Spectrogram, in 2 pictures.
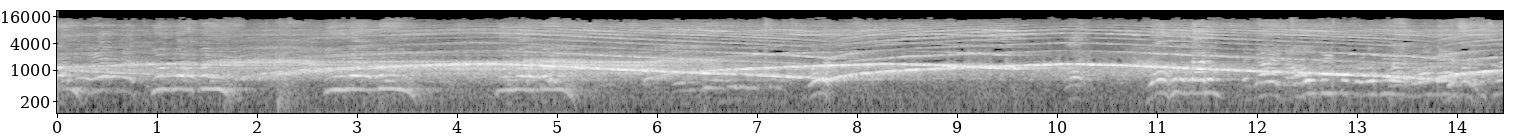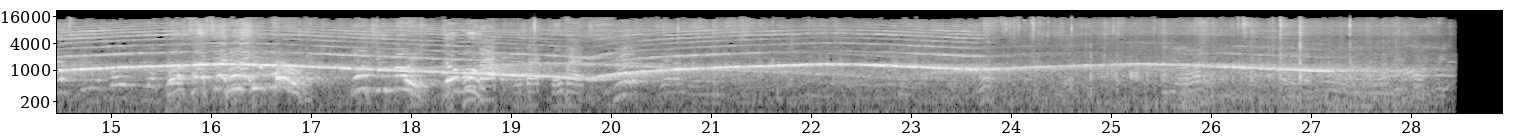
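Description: Police car sirens wailing, each sweeping slowly up and down in pitch every three to four seconds, with at least two sirens overlapping out of step.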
